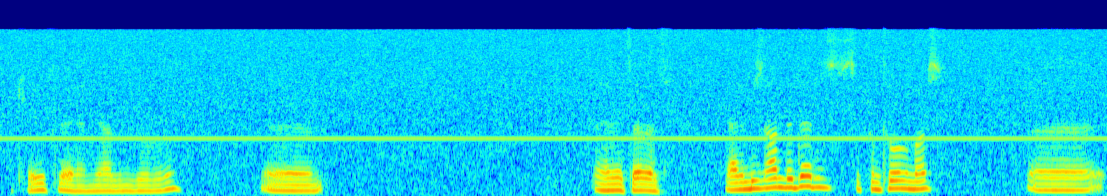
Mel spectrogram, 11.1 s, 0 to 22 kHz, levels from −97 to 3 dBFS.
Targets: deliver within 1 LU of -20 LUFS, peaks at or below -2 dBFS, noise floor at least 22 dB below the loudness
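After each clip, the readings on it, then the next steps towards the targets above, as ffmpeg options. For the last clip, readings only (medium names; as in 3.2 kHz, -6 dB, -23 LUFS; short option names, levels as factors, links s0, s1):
steady tone 1.2 kHz; tone level -42 dBFS; noise floor -42 dBFS; noise floor target -49 dBFS; loudness -27.0 LUFS; peak level -10.5 dBFS; loudness target -20.0 LUFS
-> -af "bandreject=f=1200:w=30"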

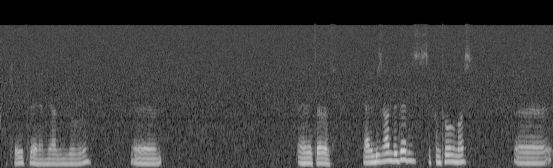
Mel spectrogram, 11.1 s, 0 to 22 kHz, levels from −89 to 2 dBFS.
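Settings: steady tone not found; noise floor -44 dBFS; noise floor target -49 dBFS
-> -af "afftdn=nr=6:nf=-44"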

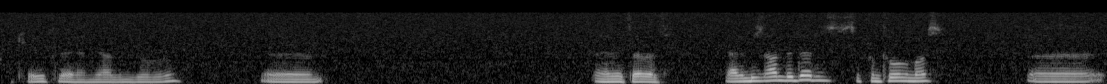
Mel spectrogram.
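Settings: noise floor -49 dBFS; loudness -27.0 LUFS; peak level -10.5 dBFS; loudness target -20.0 LUFS
-> -af "volume=2.24"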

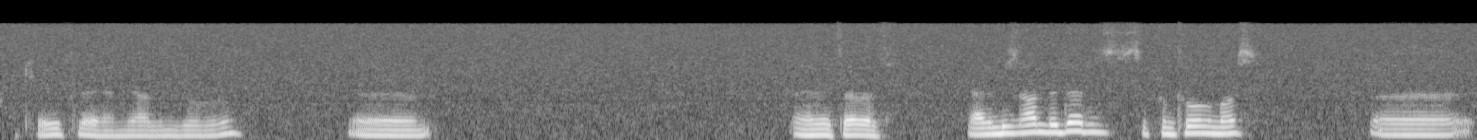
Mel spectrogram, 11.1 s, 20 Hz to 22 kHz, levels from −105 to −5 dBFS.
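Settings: loudness -20.0 LUFS; peak level -3.5 dBFS; noise floor -42 dBFS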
